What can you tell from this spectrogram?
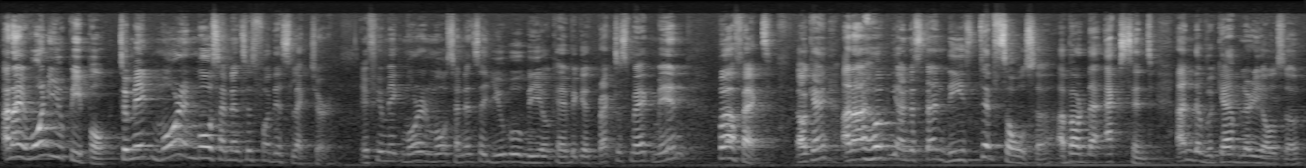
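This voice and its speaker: A man teaching an English grammar lesson, switching between Urdu and English and drawing out each English example slowly, word by word. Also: high-pitched, sing-song, a little hiss or hum. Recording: echoey room.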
